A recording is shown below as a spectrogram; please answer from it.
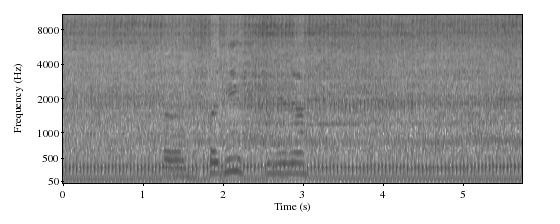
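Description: A Kayo T4 pit bike engine idles with a steady, loud mid-pitched drone, while someone speaks briefly over it.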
